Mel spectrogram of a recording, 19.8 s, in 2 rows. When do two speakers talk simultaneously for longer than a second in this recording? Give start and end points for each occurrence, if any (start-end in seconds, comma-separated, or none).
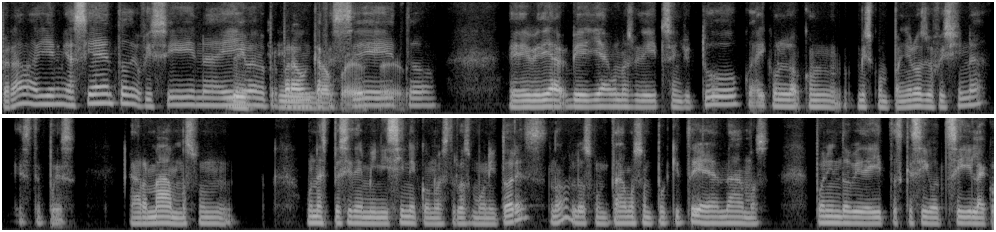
2.2-4.2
